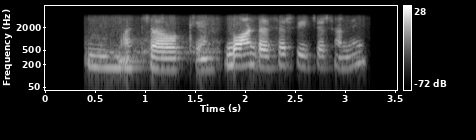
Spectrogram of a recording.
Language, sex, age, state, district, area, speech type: Telugu, female, 30-45, Telangana, Vikarabad, urban, conversation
